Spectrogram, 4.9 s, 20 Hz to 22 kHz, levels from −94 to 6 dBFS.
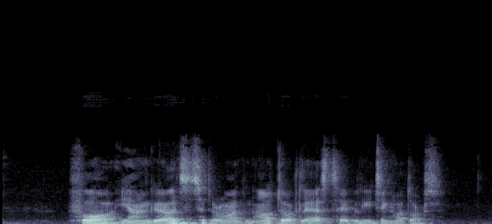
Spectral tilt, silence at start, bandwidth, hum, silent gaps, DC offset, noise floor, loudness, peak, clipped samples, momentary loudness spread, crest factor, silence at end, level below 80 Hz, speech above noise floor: -6.5 dB/octave; 0.7 s; 8 kHz; none; none; under 0.1%; -59 dBFS; -24 LUFS; -6 dBFS; under 0.1%; 14 LU; 18 dB; 0.55 s; -62 dBFS; 37 dB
